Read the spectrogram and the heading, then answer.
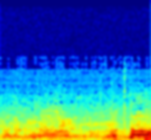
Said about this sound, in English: So, as you can hear, the crowd doesn't approve.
